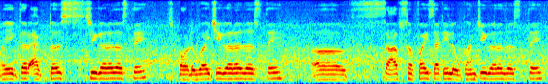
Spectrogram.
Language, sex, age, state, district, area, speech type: Marathi, male, 30-45, Maharashtra, Yavatmal, urban, spontaneous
